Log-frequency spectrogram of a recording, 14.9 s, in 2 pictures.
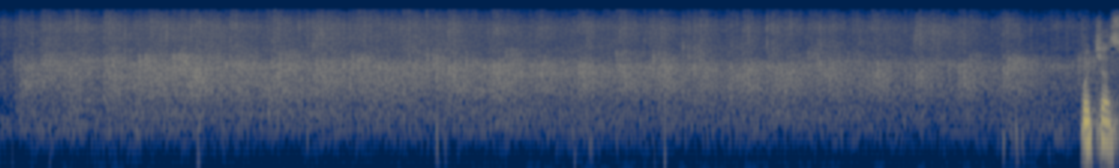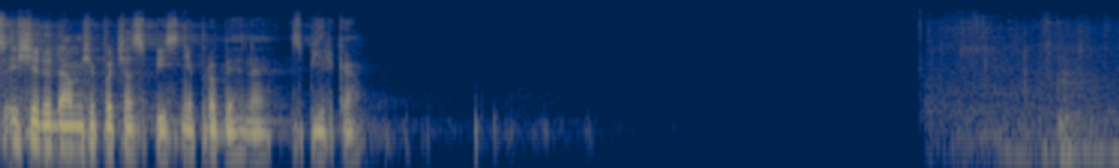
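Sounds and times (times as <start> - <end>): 
applause: 0.0 - 8.0
speech: 7.2 - 10.0.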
